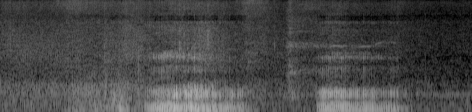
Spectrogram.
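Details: Hugged Siberian Husky reacting angrily with two low, throaty growls, the first longer and louder, the second starting about a second later.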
